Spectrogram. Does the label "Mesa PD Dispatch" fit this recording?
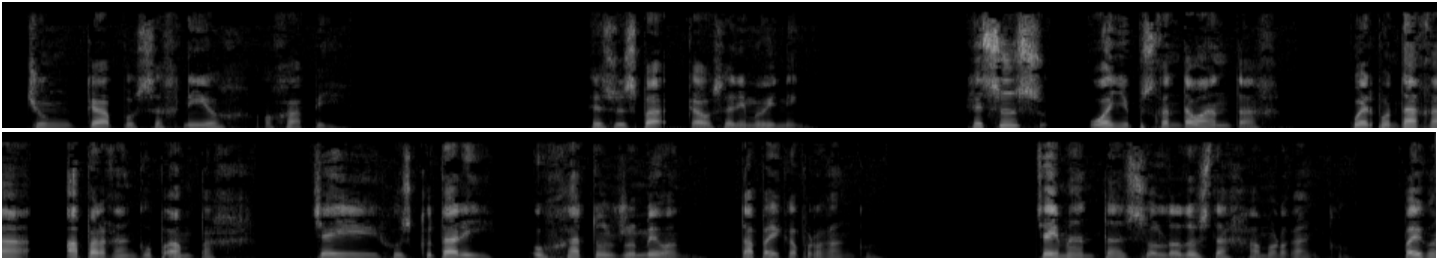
No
